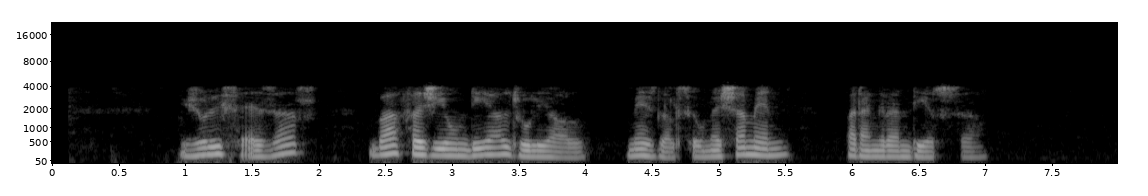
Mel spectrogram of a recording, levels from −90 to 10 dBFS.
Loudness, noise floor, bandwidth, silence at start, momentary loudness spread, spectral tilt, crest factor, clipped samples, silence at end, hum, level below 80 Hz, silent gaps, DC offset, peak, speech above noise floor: -33 LUFS; -81 dBFS; 4.3 kHz; 0.95 s; 16 LU; -6 dB/octave; 20 dB; under 0.1%; 1 s; none; -72 dBFS; none; under 0.1%; -14 dBFS; 49 dB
